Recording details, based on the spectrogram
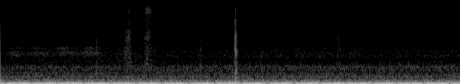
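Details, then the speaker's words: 2018 Chevy Silverado 5.3 V8 running terribly at idle: deep, uneven lumpy rumble about four beats per second with the whole truck shaking; a dead cylinder misfire, plus an unidentified noise underneath. "It's like, it's really bad. Okay. So we obviously have a dead miss somewhere."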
